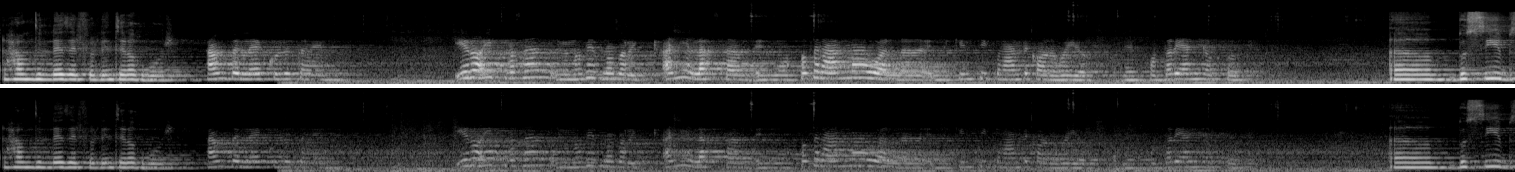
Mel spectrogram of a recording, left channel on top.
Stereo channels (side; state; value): right; quieter; 10.7 dB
